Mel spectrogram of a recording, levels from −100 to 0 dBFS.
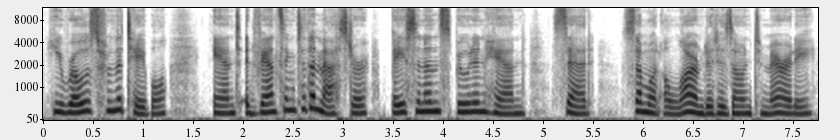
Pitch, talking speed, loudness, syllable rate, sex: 240 Hz, 170 wpm, -17 LUFS, 5.2 syllables/s, female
